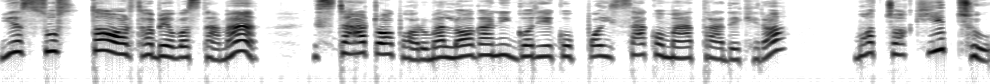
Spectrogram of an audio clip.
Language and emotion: Nepali, surprised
